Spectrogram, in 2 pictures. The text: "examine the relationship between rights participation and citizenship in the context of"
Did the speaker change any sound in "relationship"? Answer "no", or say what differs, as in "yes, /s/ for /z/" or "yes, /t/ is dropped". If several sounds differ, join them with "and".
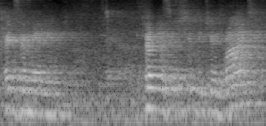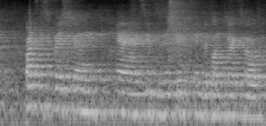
yes, /l/ is dropped and /s/ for /ʃ/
